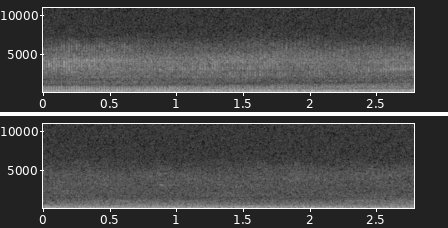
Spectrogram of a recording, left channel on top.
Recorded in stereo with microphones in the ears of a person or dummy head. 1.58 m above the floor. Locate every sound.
Only background noise.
